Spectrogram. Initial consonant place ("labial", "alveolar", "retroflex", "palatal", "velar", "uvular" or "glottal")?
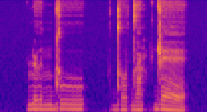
retroflex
